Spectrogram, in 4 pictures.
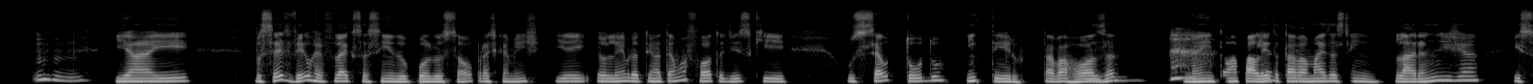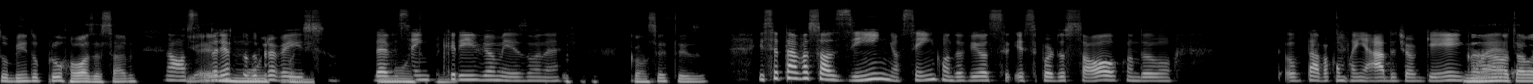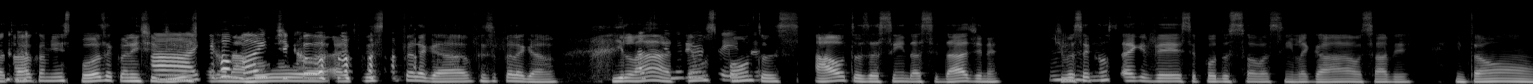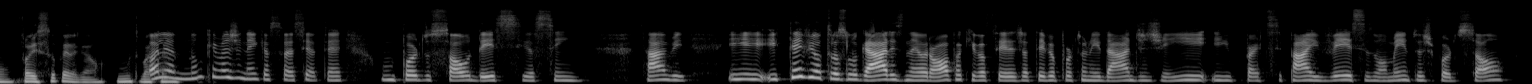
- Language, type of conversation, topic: Portuguese, podcast, Qual pôr do sol você nunca esqueceu?
- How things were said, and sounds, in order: surprised: "Ah!"; chuckle; other background noise; laugh; laugh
